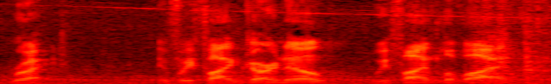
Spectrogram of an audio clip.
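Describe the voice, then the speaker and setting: A man's voice: low voice, moderate pace, background noise, lightly acted. An actor playing a determined, no-nonsense male starship commander in a video game, terse and authoritative. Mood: focused. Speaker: commander leading a field mission. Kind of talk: video game cutscene acting.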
